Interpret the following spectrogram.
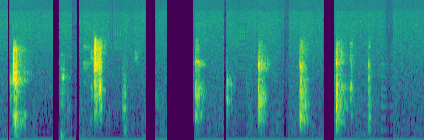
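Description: Near silence with a few faint, separate clicks of chalk tapping on a blackboard as a line of writing starts, the last three close together near the end.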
